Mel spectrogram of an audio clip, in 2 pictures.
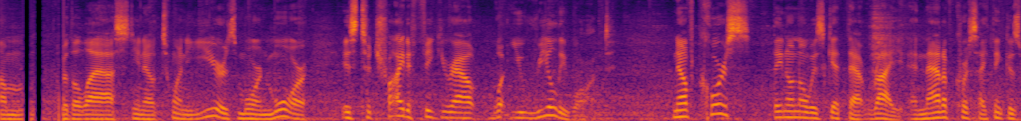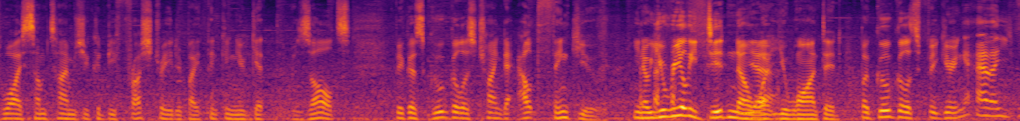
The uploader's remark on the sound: Live from IGCF 2022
